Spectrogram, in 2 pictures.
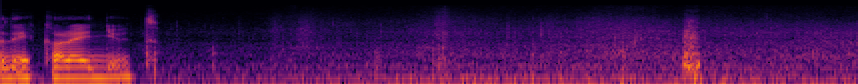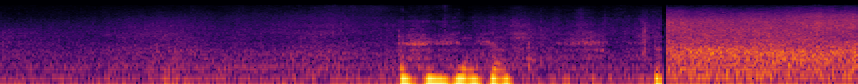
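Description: Rain patters on a car roof.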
